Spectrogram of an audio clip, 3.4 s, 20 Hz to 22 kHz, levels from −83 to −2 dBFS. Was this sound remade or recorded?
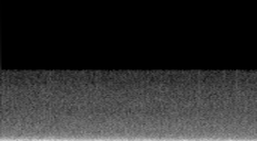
recorded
